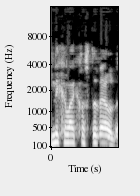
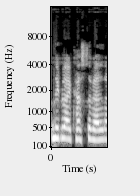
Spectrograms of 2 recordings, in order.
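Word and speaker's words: Nikolaj Coster-Waldau: Now, tell me the correct pronunciations. Nikolai Costa-Waldau. Nikolai Costa-Waldau.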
